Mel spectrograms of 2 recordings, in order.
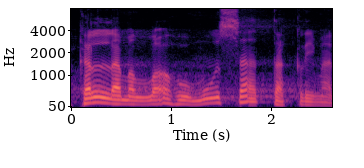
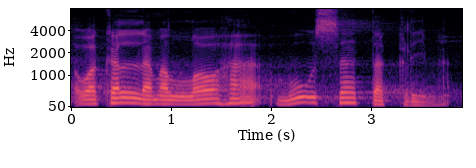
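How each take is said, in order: First: The word Allah ends with a 'u' vowel. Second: The word Allah ends with an 'a' vowel. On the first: God spoke to Moses. "tanda rafa dengan dhammah" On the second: Moses spoke to God. "Allahnya dibaca ha"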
